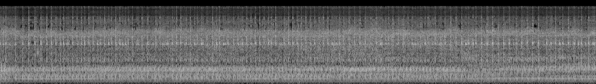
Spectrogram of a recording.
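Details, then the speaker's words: 1995 Ryobi 700R trimmer, 31cc two-stroke on 32:1 mix, started on choke: catches and holds a high, even buzz with no stumbling or surging, healthy normal running. "there you go simple as that pretty good for a 16-year-old trimmer"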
